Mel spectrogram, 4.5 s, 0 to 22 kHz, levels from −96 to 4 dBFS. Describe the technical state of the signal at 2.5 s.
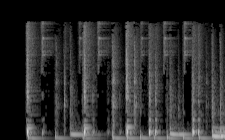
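Pre-echo runs from 2.48 to 2.52 s, a smear of about 34 ms. The codec spreads its quantisation noise across the whole transform block, so the quiet moment ahead of this attack fills with hiss. Unlike a click or dropout, it arrives before the hit and softens it.

Throughout the music, and so at this moment too, the sound has a watery, swirly quality with nothing above 11.5 kHz, likely from MP3 compression at a low bitrate consistent with about 48 kbps. This differs from a plain low-pass filter, which gives a clean dull top without the shimmering, frame-to-frame flicker of dropped frequency lines.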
